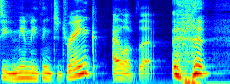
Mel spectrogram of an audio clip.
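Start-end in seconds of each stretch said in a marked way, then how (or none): 0.0-1.0 polite, helpful customer-service voice. Recapping a show, the speaker quotes Pyonghua in her customer service voice. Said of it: "she goes into her customer service voice".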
